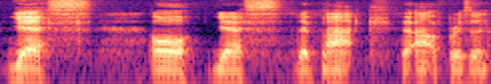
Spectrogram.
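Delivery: loud, joyful yes; excited cheering. Retold or imitated. Fan cheering the heroes returning, loud and joyful. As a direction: cheer like your team is back. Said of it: "it's like".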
